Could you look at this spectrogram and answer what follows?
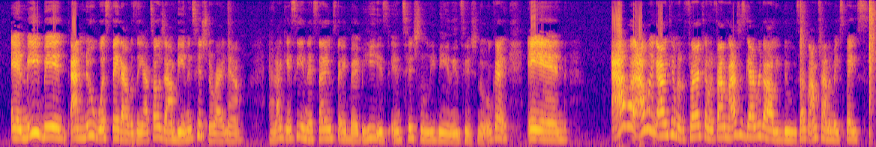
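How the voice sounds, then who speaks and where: Loud and animated, a woman speaks in a bright, sharp tone with ordinary pitch variation. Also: medium pitch for a woman, fairly quick pace. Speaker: lifestyle vlogger and small business owner. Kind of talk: casual storytelling vlog.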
